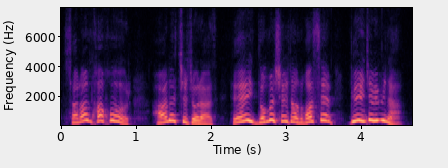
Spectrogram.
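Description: A narrator voicing a rough, excitable young working man who calls out loudly and teases, in a dull lo-fi recording. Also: sits high, voice pushed up. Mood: cheerful. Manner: loud teasing calls, quick scolding.

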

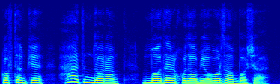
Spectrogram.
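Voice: mid-range voice, animated, warm tone, lightly acted. A reader voicing a sick, poor village man near death, weary and short of breath, in a slightly dull lo-fi recording.

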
